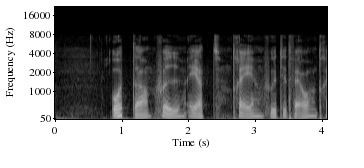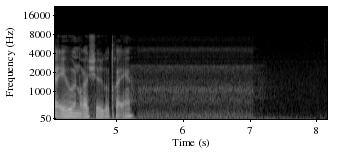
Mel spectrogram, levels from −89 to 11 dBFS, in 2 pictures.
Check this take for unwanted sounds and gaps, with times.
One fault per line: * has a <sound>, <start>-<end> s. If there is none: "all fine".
all fine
